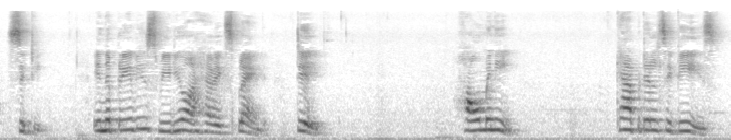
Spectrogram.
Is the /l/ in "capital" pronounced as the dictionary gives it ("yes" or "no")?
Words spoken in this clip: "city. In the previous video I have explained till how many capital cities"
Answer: yes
